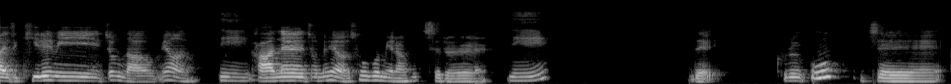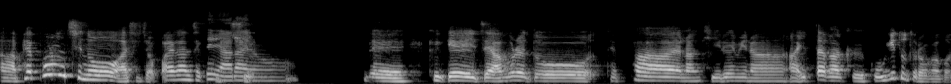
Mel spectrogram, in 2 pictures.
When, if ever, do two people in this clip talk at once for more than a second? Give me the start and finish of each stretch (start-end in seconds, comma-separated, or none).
none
